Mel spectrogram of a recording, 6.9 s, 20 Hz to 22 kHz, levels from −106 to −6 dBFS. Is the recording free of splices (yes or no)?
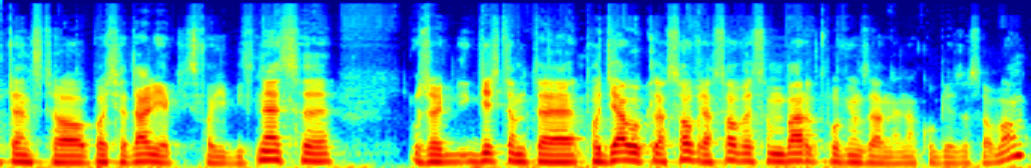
no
